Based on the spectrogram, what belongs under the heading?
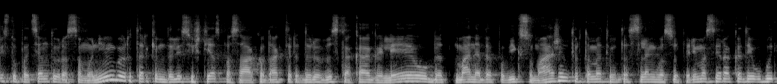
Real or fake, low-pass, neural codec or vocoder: real; 10.8 kHz; none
